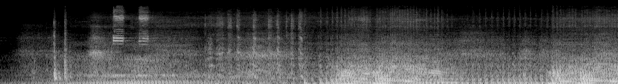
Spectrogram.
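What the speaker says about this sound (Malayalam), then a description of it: "വണ്ടി ഞാൻ ഒന്നുകൂടെ ഒന്ന് ഓടിച്ച് ഓക്കെ ആണെന്നുണ്ടെങ്കിൽ എടുക്കണുള്ളൂ" A modified RS200 motorcycle with dual disc brakes runs close by, its engine droning steadily, then revving harder and louder partway through, with speech mixed in over the noise.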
